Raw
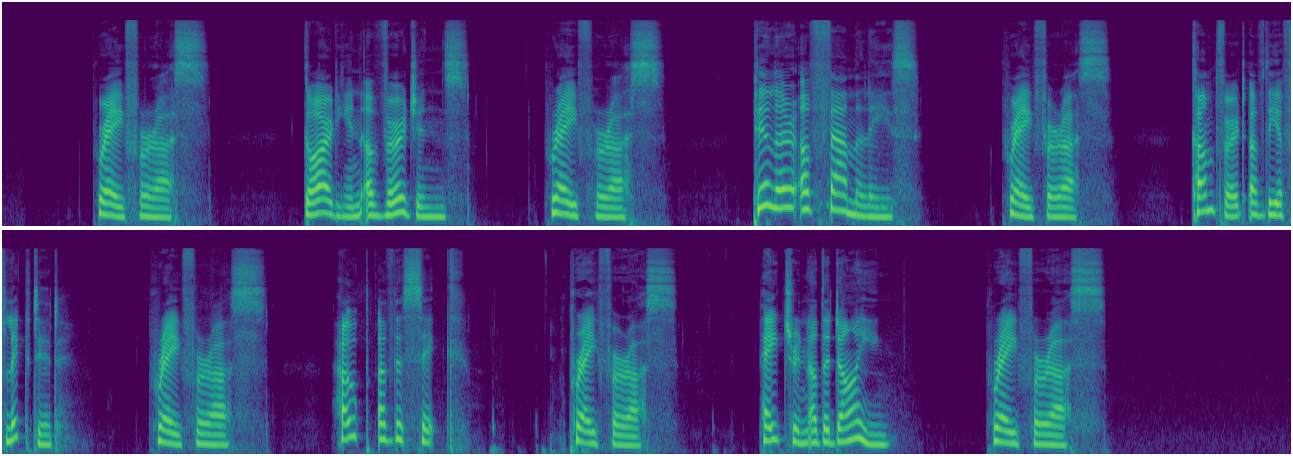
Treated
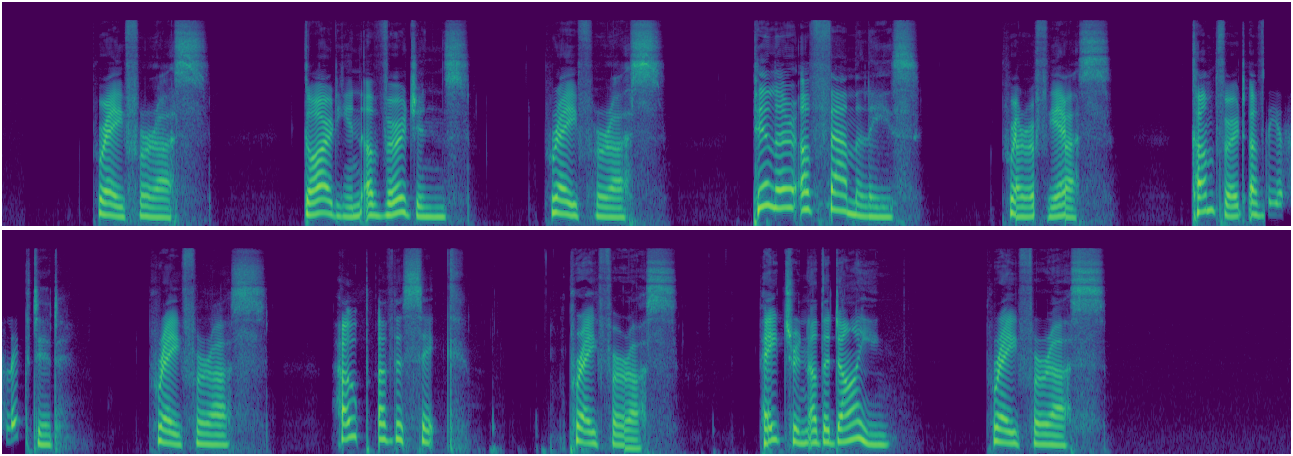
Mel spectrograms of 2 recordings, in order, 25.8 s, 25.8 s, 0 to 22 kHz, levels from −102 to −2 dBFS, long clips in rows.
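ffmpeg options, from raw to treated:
-filter_complex "[0:a]asettb=1/sr,asplit=3[s0][s1][s2];[s0]atrim=end=5.994[s3];[s1]atrim=start=5.99:end=6.51,asetpts=PTS-STARTPTS,afade=t=in:d=0.004:c=qsin,afade=t=out:st=0.516:d=0.004:c=qsin,highshelf=f=8400:g=5.5[s4];[s2]atrim=start=6.506[s5];[s3][s4]acrossfade=d=0.004:c1=hsin:c2=qsin[s6];[s6][s5]acrossfade=d=0.004:c1=qsin:c2=hsin,asettb=1/sr,asplit=3[s7][s8][s9];[s7]atrim=end=12.634[s10];[s8]atrim=start=12.63:end=13.14,asetpts=PTS-STARTPTS,afade=t=in:d=0.004:c=qsin,afade=t=out:st=0.506:d=0.004:c=qsin,asuperpass=centerf=980:order=8:qfactor=0.7[s11];[s9]atrim=start=13.136[s12];[s10][s11]acrossfade=d=0.004:c1=hsin:c2=qsin[s13];[s13][s12]acrossfade=d=0.004:c1=qsin:c2=hsin,asettb=1/sr,asplit=3[s14][s15][s16];[s14]atrim=end=14.834[s17];[s15]atrim=start=14.83:end=17.33,asetpts=PTS-STARTPTS,afade=t=in:d=0.004:c=qsin,afade=t=out:st=2.496:d=0.004:c=qsin,highshelf=f=9400:g=-7.5[s18];[s16]atrim=start=17.326[s19];[s17][s18]acrossfade=d=0.004:c1=hsin:c2=qsin[s20];[s20][s19]acrossfade=d=0.004:c1=qsin:c2=hsin,asettb=1/sr,asplit=3[s21][s22][s23];[s21]atrim=end=19.124[s24];[s22]atrim=start=19.12:end=20.56,asetpts=PTS-STARTPTS,afade=t=in:d=0.004:c=qsin,afade=t=out:st=1.436:d=0.004:c=qsin,afreqshift=-53[s25];[s23]atrim=start=20.556[s26];[s24][s25]acrossfade=d=0.004:c1=hsin:c2=qsin[s27];[s27][s26]acrossfade=d=0.004:c1=qsin:c2=hsin,asplit=3[s28][s29][s30];[s28]atrim=end=10.152[s31];[s29]atrim=start=10.148:end=10.642,asetpts=PTS-STARTPTS,areverse[s32];[s30]atrim=start=10.638[s33];[s31][s32]acrossfade=d=0.004:c1=hsin:c2=hsin[s34];[s34][s33]acrossfade=d=0.004:c1=hsin:c2=hsin"

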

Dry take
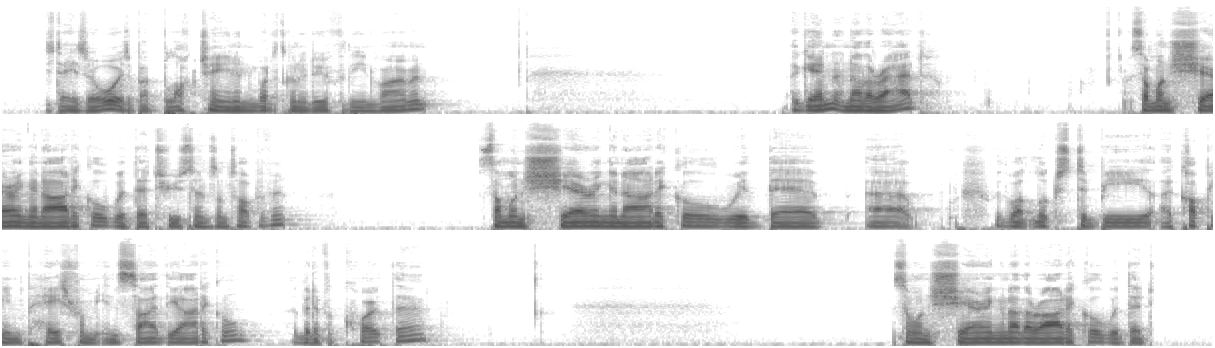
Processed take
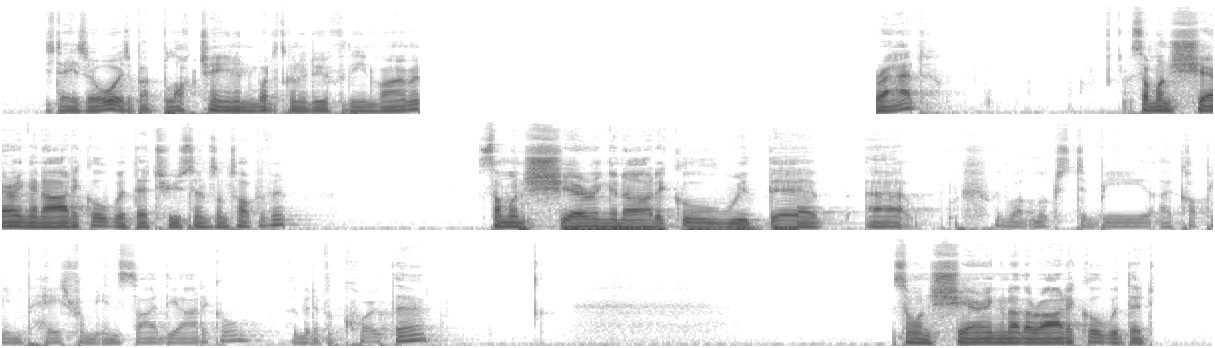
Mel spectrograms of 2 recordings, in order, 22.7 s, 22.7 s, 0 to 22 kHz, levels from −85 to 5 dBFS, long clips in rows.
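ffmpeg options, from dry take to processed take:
-filter_complex "[0:a]asettb=1/sr,asplit=3[s0][s1][s2];[s0]atrim=end=10.794[s3];[s1]atrim=start=10.79:end=12.54,asetpts=PTS-STARTPTS,afade=t=in:d=0.004:c=qsin,afade=t=out:st=1.746:d=0.004:c=qsin,afreqshift=-110[s4];[s2]atrim=start=12.536[s5];[s3][s4]acrossfade=d=0.004:c1=hsin:c2=qsin[s6];[s6][s5]acrossfade=d=0.004:c1=qsin:c2=hsin,asettb=1/sr,asplit=3[s7][s8][s9];[s7]atrim=end=13.184[s10];[s8]atrim=start=13.18:end=17.49,asetpts=PTS-STARTPTS,afade=t=in:d=0.004:c=qsin,afade=t=out:st=4.306:d=0.004:c=qsin,acompressor=threshold=0.00891:ratio=6:attack=3.2:release=140:knee=1:detection=peak[s11];[s9]atrim=start=17.486[s12];[s10][s11]acrossfade=d=0.004:c1=hsin:c2=qsin[s13];[s13][s12]acrossfade=d=0.004:c1=qsin:c2=hsin,asplit=3[s14][s15][s16];[s14]atrim=end=2.6,asetpts=PTS-STARTPTS,afade=t=out:st=2.596:d=0.004:c=hsin[s17];[s15]atrim=start=2.6:end=5.46,asetpts=PTS-STARTPTS,volume=0[s18];[s16]atrim=start=5.46,asetpts=PTS-STARTPTS,afade=t=in:d=0.004:c=hsin[s19];[s17][s18][s19]concat=n=3:v=0:a=1"

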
